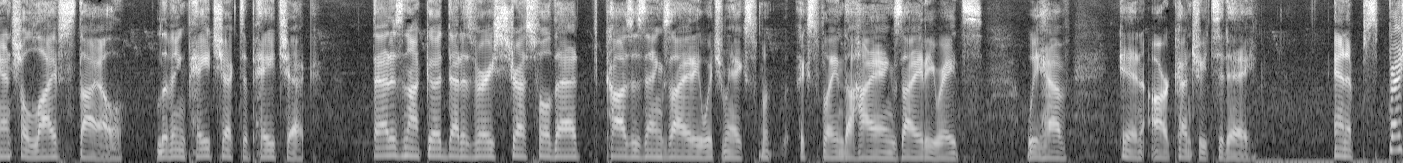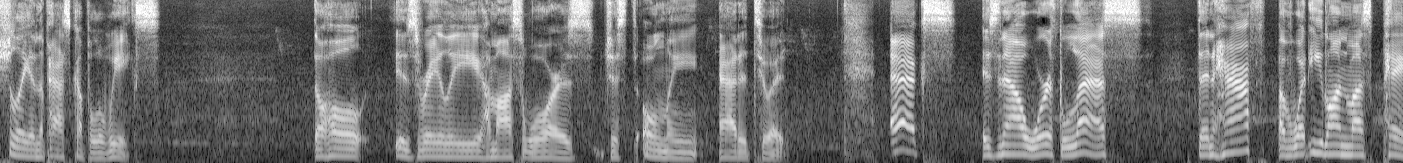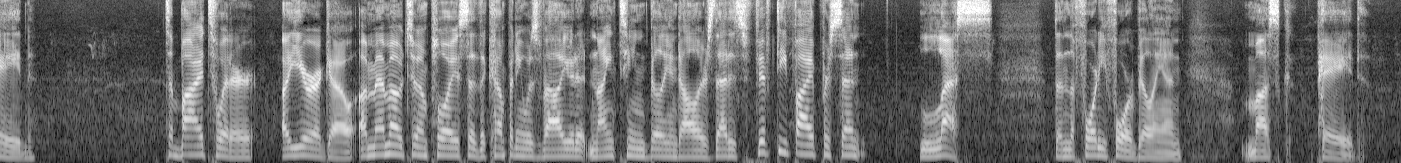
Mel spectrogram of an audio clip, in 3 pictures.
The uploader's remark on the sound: podcasts live from Café Anyway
